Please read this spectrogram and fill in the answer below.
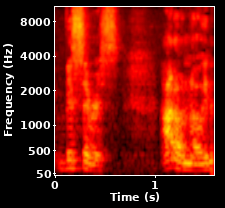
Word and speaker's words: Viserys: Is it Viserys? How do you say his name? Viserys. I wanna say his name. Viserys. I don't know. His name V-I-S-E-R-Y-S.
